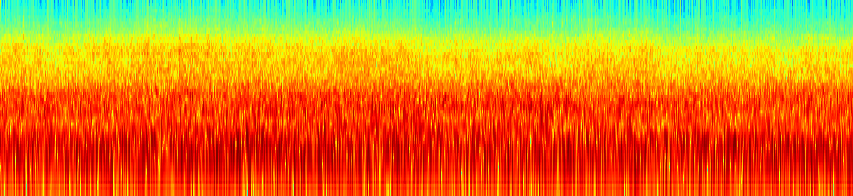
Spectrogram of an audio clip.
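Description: Car engine running at a steady, unchanging pitch, an even drone with no revving.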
